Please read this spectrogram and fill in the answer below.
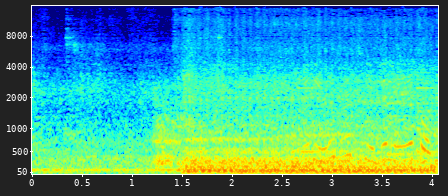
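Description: A quiet low hum for about a second, then a louder low rumble of vehicle and road noise that starts about a second and a half in, with a faint voice over it.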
